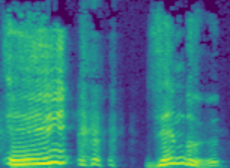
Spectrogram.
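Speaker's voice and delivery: high, loud, laughing disbelief; surprised protest. Real, not acted. Asked to read it all again, surprised laughing protest. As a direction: balk at the request with a high, drawn-out yelp. Asked to repeat whole reading.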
